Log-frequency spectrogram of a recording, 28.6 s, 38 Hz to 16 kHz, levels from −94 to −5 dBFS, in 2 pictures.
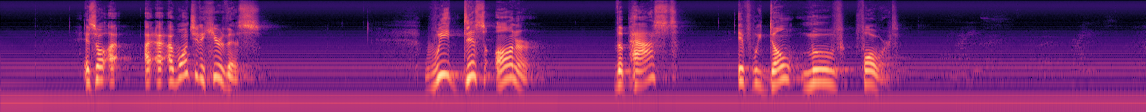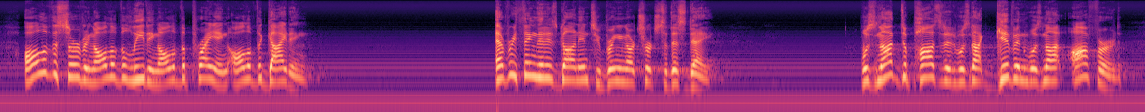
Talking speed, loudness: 115 wpm, -19 LUFS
